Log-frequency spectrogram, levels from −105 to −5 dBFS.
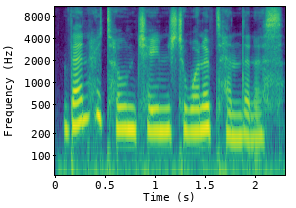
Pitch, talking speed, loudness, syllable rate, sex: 225 Hz, 210 wpm, -17 LUFS, 5.6 syllables/s, female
